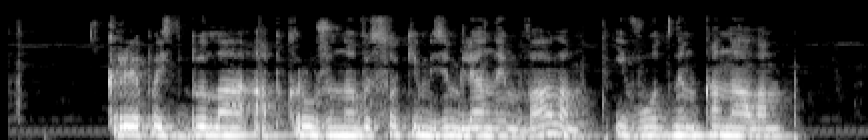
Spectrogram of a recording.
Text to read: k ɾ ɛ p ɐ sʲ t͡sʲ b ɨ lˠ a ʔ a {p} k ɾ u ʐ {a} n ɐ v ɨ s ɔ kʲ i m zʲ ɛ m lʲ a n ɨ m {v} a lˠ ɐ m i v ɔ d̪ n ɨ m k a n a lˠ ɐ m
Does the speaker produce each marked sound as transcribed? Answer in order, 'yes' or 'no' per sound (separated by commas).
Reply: yes, no, yes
